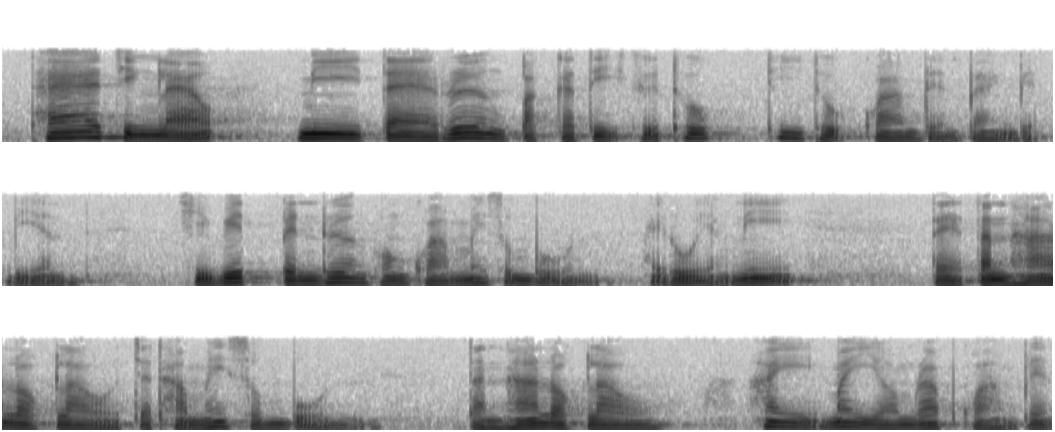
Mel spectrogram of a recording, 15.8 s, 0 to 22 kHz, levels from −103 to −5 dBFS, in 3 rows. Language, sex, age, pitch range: Thai, male, 60-79, 95-115 Hz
